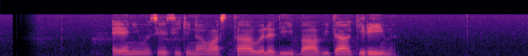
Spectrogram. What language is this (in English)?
Sinhala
